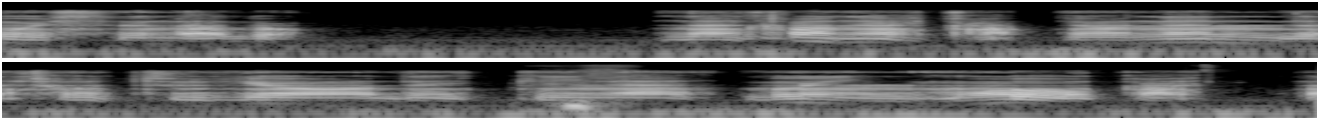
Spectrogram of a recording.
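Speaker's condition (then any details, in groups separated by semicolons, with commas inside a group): ALS, speech-generating device; voice synthesis from own recorded voice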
